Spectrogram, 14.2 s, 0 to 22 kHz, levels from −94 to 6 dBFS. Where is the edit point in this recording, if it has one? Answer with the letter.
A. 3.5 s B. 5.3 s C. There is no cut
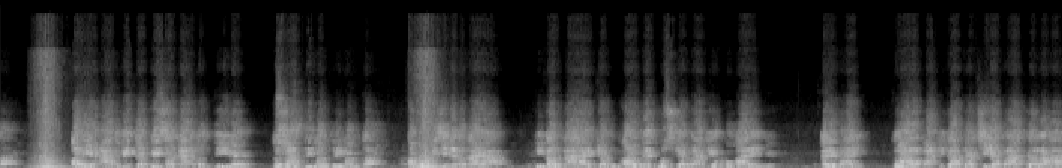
B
